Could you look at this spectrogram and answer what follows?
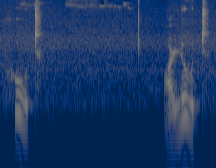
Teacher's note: So we make the sound in hoot or lute with our lips really rounded. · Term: long oo sound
